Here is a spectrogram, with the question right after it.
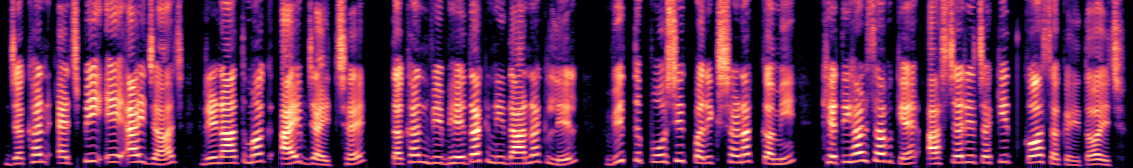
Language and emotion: Maithili, neutral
